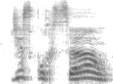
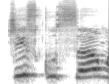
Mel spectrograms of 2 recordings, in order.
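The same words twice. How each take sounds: First: "Discursão" with an added R; popular mispronunciation. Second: "Discussão" with no R, dis-cu-SSÃO; correct pronunciation. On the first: Retold or imitated. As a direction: say "Discursão" as dis-cur-SÃO, softer. ("Discursão" errado, com R a mais) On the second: Shown as a demonstration. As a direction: say "Discussão" clearly, higher. ("Discussão" sem R, bem claro) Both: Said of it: "aí o povo vai e fala o quê".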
